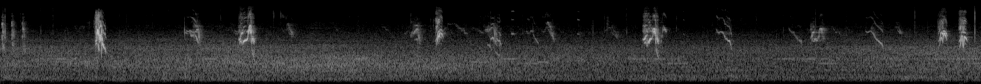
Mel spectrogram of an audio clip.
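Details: Several sparrows chirping: short, sharp chirps and brief double chirps spread at irregular intervals, some loud and close, others faint in the background.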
